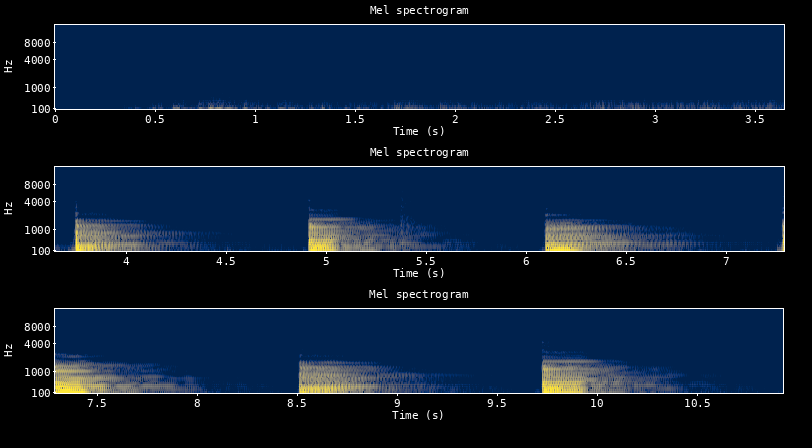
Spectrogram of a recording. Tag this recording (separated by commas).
Keyboard (musical), Electric piano, Piano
